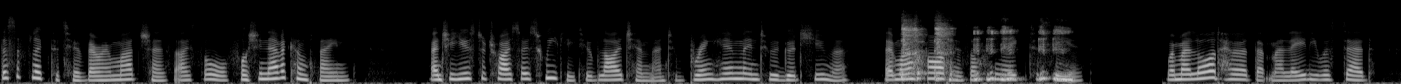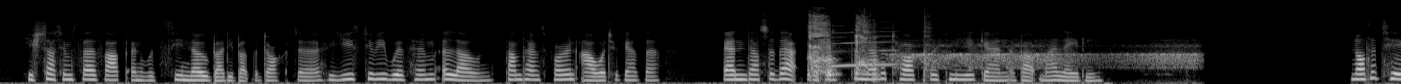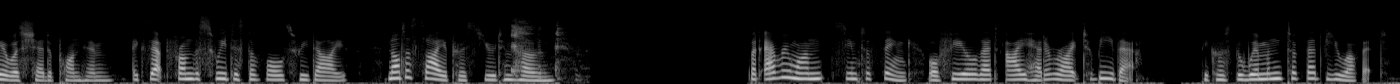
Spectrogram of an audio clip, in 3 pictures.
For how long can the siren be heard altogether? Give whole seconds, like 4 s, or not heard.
4 s.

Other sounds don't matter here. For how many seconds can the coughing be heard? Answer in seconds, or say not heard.
4 s.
